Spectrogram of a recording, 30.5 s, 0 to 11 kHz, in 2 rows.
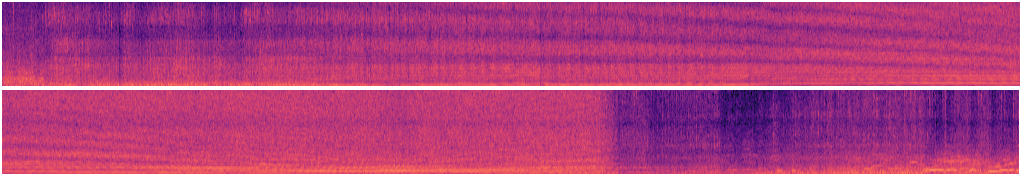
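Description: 2WD Chevy pulling truck's engine running hard under load on a pull: it holds a steady pitch, rises steeply about a third of the way through and stays high at full revs, then cuts off suddenly near the end as the pull finishes.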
